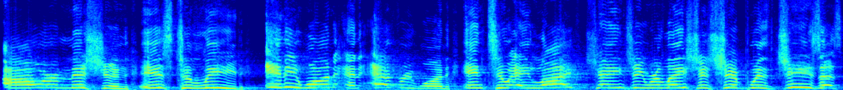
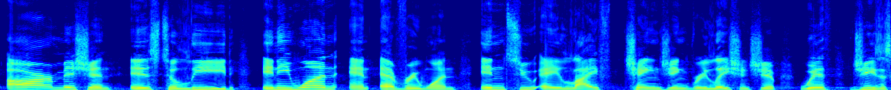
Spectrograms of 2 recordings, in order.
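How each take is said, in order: First: It is said with extra force and energy. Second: It is said with plain, ordinary energy.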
